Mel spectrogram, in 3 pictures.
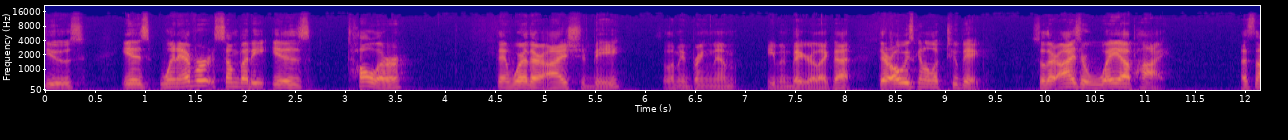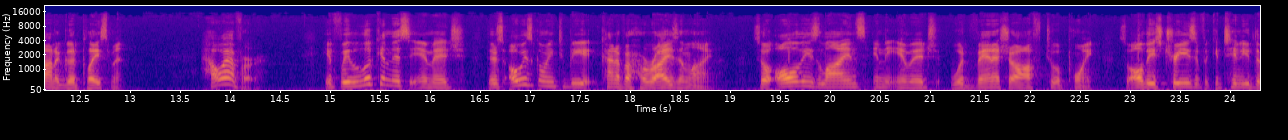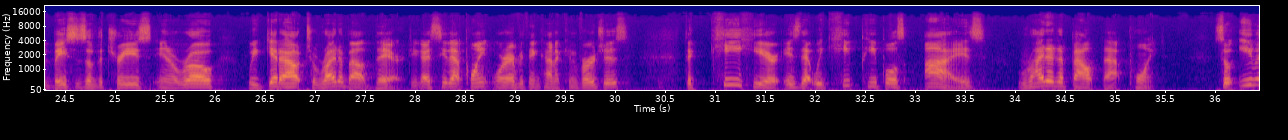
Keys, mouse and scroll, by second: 0.8 click, 4.0 shift+click, 5.4 ctrl+z, 7.7 click, 11.3 click, 14.7-19.8 drag.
